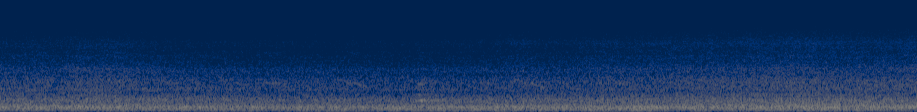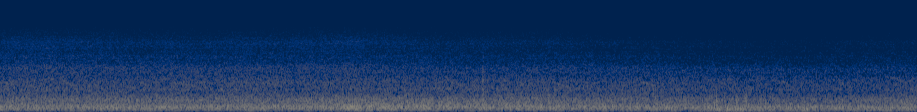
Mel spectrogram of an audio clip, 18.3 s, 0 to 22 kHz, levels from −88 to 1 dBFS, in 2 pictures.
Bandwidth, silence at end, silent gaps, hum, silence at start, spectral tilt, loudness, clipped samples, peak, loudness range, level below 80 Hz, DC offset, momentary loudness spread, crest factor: 11 kHz; 0 s; none; none; 0 s; -7.5 dB/octave; -48 LUFS; under 0.1%; -32 dBFS; 4 LU; -64 dBFS; under 0.1%; 4 LU; 14 dB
